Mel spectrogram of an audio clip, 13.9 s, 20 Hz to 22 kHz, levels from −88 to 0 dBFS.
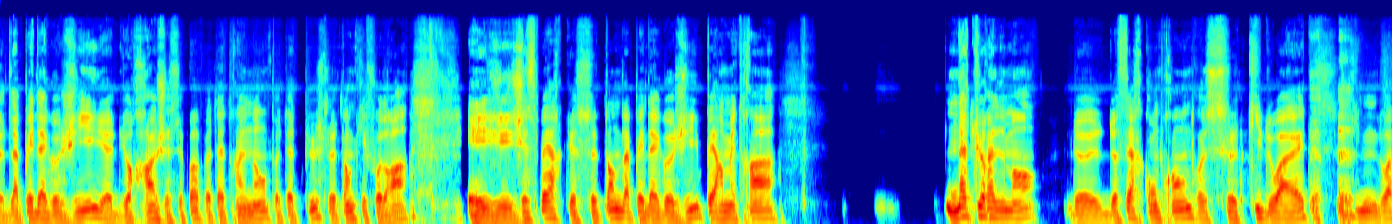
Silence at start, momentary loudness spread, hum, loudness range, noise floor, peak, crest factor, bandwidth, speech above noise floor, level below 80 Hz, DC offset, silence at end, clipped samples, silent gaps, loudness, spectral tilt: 0 s; 7 LU; none; 2 LU; -64 dBFS; -4 dBFS; 14 dB; 17 kHz; 48 dB; -36 dBFS; under 0.1%; 0 s; under 0.1%; none; -17 LUFS; -5.5 dB/octave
